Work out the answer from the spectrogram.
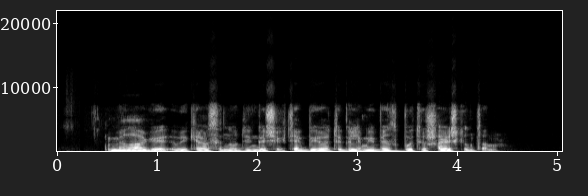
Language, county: Lithuanian, Kaunas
